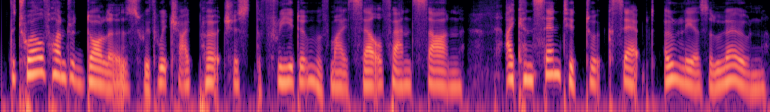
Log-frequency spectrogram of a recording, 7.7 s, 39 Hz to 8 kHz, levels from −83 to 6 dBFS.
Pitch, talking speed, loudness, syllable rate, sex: 160 Hz, 170 wpm, -19 LUFS, 4.7 syllables/s, female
